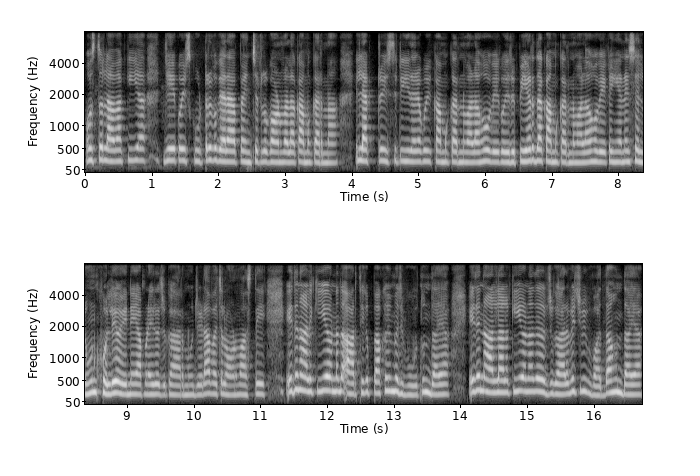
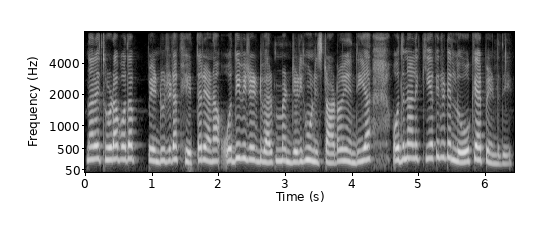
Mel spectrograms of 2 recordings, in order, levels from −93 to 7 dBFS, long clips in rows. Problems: none marked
